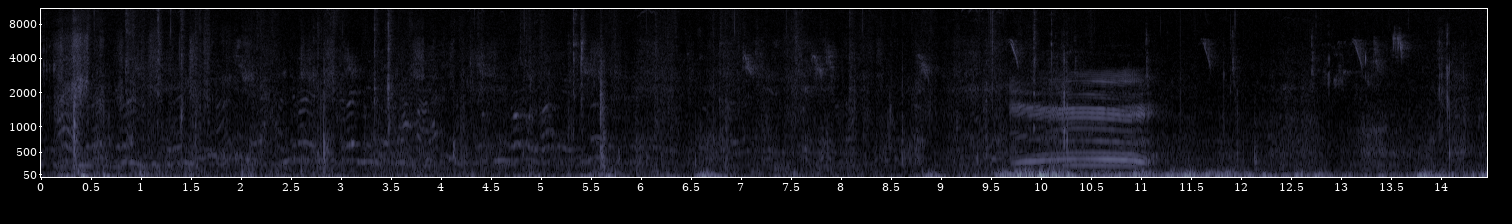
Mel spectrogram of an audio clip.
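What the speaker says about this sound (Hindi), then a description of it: "शायद सामने कोई जानवर भटक गया है और सब तरफ सन्नाटा पाकर उसे ही रंभाना पड़ रहा है।" A stray cow in a quiet Uttarakhand village lets out one long, wavering moo partway through, moderately distant, over faint outdoor ambience with scattered small bird chirps.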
